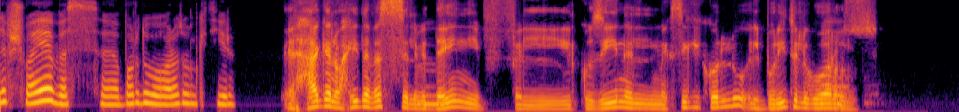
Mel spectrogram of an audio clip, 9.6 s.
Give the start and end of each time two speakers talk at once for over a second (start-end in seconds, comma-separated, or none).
none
